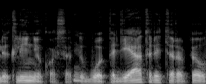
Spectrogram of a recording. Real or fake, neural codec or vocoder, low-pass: real; none; 14.4 kHz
